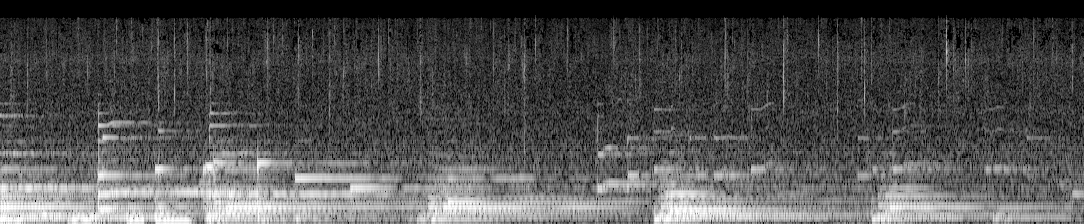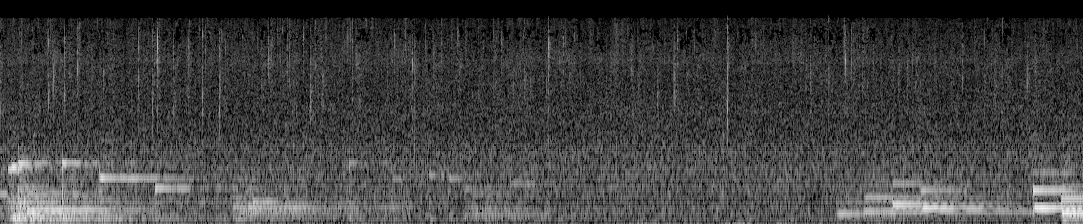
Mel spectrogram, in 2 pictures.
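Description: Mellow lofi track whose soft chords fade out over the first twenty seconds, over a steady bed of rain. Only the rain remains until the next lofi track starts near the end.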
